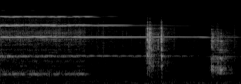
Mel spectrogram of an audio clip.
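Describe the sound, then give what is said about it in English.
A telephone bell rings with a steady metallic tone for about a second, then gives two short, sharp bursts of ringing. No voices are heard. “I was about to buy a file and bake a cake when the phone rang.”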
